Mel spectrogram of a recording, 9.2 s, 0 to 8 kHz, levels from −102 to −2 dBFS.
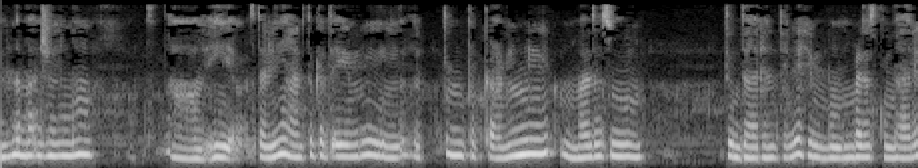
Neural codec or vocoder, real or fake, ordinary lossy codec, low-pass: autoencoder, 22.05 kHz, a latent of 192 numbers a frame, VITS, trained on one speaker; fake; MP3, 32 kbps; 7.2 kHz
